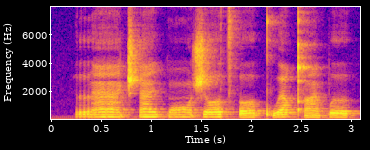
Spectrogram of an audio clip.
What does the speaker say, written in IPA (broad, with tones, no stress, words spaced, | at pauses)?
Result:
ræ̃ː˧˥˧t͡ʃʼæ̃˥i̯ pɔ̃ː˧˥˧ʃʌː˧˥˧t͡sʼʌː˩˥kʷʼæ˧˥˧ qʼæ̃˧˩pə˧˩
